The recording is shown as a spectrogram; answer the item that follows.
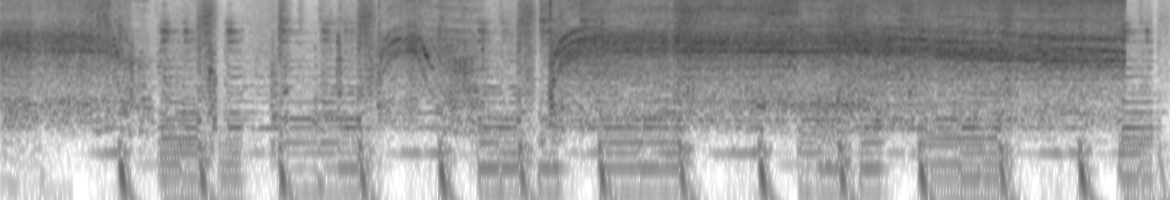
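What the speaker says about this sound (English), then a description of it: "On the chop saw, cut both ends at the marked" A chop saw cuts through a wine barrel stave in a steady, loud, continuous whine with rasping bursts, the motor pitch climbing partway through and holding to the end.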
